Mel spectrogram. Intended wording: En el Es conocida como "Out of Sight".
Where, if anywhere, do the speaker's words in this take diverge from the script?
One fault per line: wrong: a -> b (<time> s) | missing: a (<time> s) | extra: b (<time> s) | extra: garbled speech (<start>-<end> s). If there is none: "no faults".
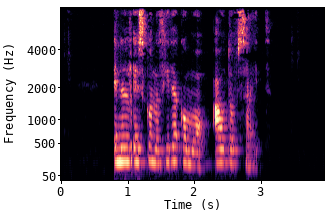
no faults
